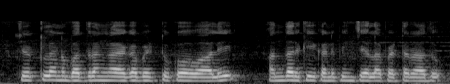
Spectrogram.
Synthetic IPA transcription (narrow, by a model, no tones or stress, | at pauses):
t͡ʃekːulɐnubɐd̪ɾɐŋɡaːɛɡɐpe̞ʈːukɔːʋaːli | ɐnd̪ɐɾikiːkɐnipiɲt͡ʃɛːlaːpɛʈːɐɾaːd̪u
